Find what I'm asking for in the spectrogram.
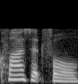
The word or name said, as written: closetful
